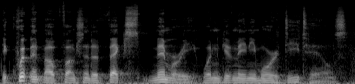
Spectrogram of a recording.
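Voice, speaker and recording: A man playing an exasperated police commissioner in a radio play, halting and apologetic. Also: low-pitched, a little mellow. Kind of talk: comic radio play acting.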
